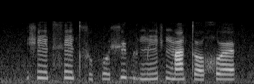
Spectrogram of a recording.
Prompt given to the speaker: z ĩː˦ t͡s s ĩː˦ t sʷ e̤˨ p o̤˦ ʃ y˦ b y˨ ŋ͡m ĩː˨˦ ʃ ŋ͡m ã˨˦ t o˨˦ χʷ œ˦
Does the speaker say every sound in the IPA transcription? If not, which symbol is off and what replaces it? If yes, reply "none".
z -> ʃ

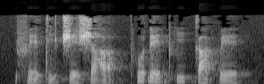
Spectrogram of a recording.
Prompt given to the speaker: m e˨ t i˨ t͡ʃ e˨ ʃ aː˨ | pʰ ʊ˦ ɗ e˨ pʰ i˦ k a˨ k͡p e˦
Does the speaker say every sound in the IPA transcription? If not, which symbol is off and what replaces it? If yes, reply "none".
m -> f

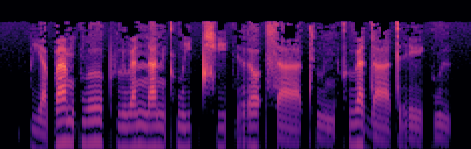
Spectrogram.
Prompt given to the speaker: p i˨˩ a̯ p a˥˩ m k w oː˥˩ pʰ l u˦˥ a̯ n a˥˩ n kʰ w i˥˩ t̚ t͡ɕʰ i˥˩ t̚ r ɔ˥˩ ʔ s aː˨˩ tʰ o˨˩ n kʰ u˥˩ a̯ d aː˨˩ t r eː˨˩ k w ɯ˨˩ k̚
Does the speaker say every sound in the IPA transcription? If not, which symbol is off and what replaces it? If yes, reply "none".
o˨˩ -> u˨˩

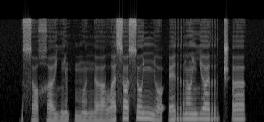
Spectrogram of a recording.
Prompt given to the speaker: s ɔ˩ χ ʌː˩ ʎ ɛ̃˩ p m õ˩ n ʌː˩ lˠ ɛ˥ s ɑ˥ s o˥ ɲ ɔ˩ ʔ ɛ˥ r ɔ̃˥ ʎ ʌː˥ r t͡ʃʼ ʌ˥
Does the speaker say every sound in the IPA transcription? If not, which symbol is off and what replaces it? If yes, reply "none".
ɑ˥ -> ɔ˥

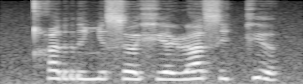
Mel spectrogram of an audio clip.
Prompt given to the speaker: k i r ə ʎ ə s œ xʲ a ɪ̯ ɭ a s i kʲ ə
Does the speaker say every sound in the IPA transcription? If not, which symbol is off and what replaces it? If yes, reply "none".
k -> qʰ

